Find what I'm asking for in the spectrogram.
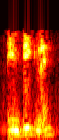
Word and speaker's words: indigne: El mismo verso 27, tiene la palabra indigne. – Indigne. To say it with a Spanish pronunciation, be an indigne. – Indigne, si se pronuncia como en español.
